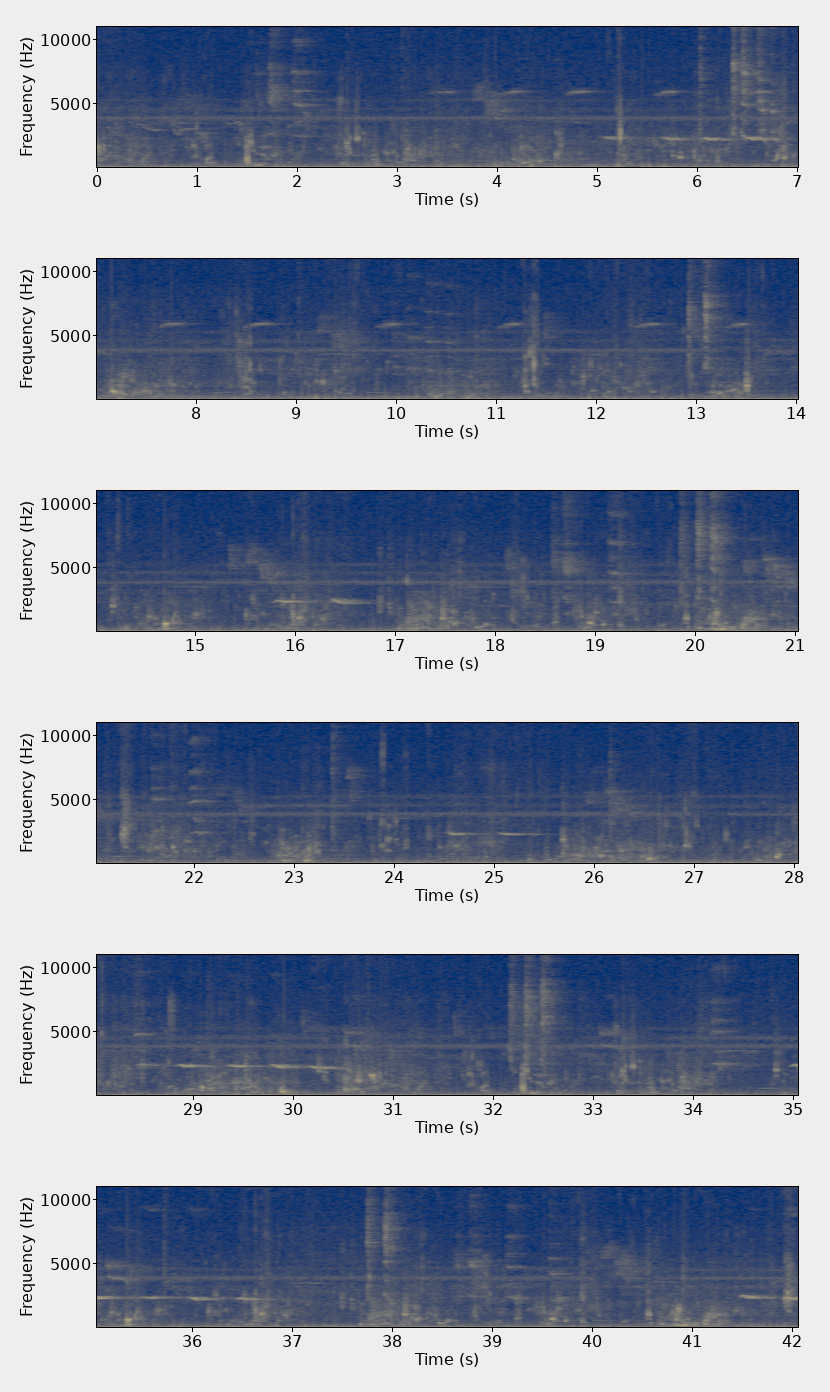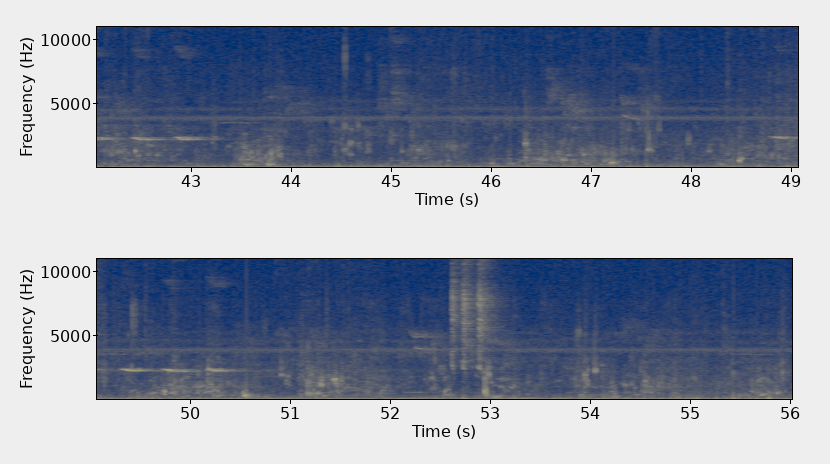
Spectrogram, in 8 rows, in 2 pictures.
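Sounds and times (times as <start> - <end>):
high insect drone: 0.1 - 56.0.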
